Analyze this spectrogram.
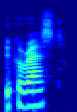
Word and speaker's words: Bucharest: Bucharest.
